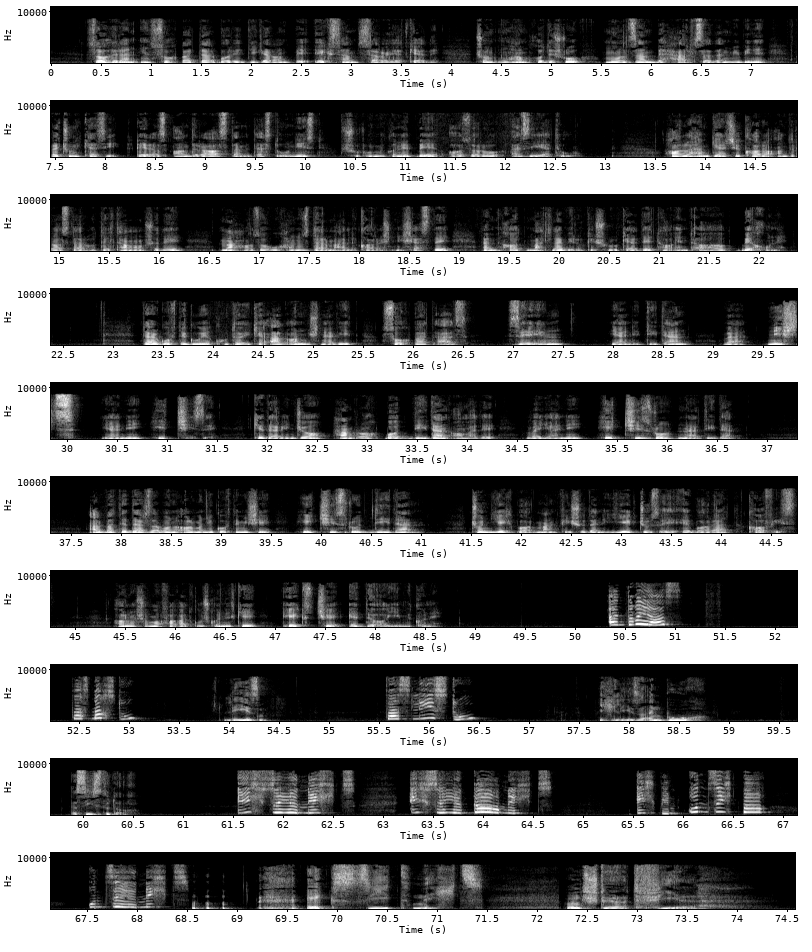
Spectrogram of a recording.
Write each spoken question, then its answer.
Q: حالا شما فقط گوش کنید که اکس چه ادعایی میکنه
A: اکس ادعا میکنه که هیچ چیز رو نمیبینه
